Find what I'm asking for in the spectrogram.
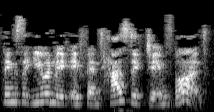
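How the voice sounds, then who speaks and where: A woman's voice: on the high side, normal speed, pushed and bright. A woman interviewer who reads out fan questions in a casual, upbeat way.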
